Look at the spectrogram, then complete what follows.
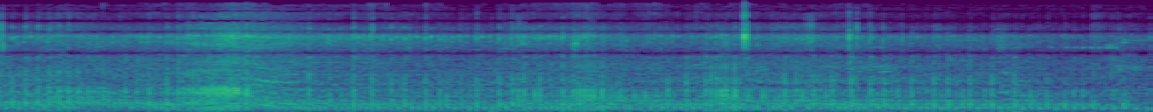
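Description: Radio-controlled model airplane's piston engine buzzing in flight, rising and falling in pitch about a second in.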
